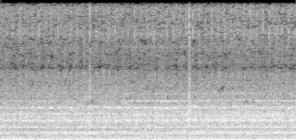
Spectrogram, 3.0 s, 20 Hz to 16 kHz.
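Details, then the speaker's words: 2018 Ford Expedition Max after cam phaser replacement and heat shield repair (broken piece fixed with lock washer), during a 38-mile test drive: steady, even idle with a low hum, no heat shield rattle, no chatter and no overheating. "Everything is just great. No rattles, no chatt"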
